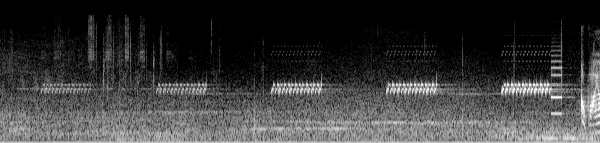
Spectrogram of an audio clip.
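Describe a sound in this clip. A telephone rings in repeated bursts.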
